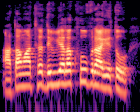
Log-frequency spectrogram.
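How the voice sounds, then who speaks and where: A man tells the story of a TV serial episode in a lively, dramatic way. His voice sits a little above the usual male pitch. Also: moderate pace, lo-fi sound. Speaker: serial recap narrator.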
